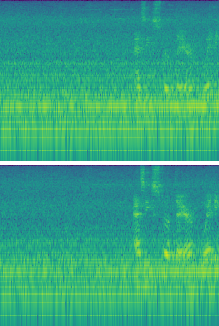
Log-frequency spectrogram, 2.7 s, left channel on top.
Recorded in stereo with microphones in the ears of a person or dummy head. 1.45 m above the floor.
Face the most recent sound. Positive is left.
turn(degrees=-75)  # may be behind; listen again after turning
